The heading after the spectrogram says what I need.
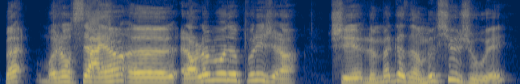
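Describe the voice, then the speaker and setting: A man's voice: sits high, normal speed. A man hosting a casual, jokey chat show about geek culture in an informal way. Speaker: podcast host.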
